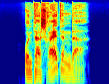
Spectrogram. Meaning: inflection of unterschreitend: 1. strong/mixed nominative masculine singular 2. strong genitive/dative feminine singular 3. strong genitive plural
- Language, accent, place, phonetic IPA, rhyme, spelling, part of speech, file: German, Germany, Berlin, [ˌʊntɐˈʃʁaɪ̯tn̩dɐ], -aɪ̯tn̩dɐ, unterschreitender, adjective, De-unterschreitender.ogg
